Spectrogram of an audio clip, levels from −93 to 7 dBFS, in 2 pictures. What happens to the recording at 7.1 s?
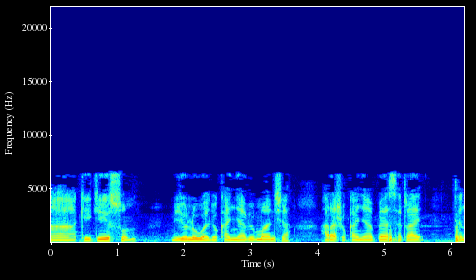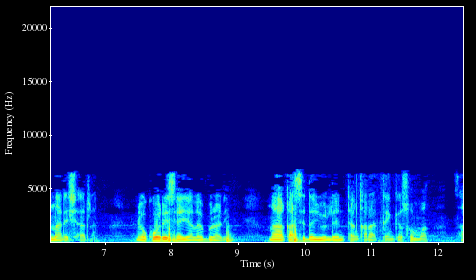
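At 7.1 s, like the rest of the clip, the speech carries layered codec smearing and keeps the lowest cut-off of the chain, likely from transcoding between lossy codecs, each pass compounding the last's artefacts.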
